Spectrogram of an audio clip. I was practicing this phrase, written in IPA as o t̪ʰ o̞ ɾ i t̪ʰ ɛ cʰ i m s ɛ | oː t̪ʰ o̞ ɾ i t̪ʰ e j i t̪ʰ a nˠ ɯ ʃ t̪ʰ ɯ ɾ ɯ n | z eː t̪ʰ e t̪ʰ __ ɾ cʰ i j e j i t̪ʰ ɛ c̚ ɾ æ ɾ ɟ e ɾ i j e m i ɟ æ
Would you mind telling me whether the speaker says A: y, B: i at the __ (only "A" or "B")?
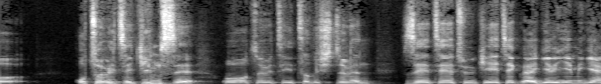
A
